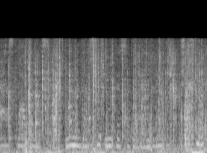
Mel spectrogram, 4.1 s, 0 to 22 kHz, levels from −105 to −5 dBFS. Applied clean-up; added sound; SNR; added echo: none; Rattle; -1 dB; reverberation time 1.0 s.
